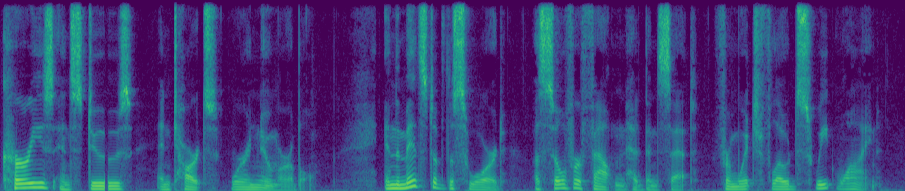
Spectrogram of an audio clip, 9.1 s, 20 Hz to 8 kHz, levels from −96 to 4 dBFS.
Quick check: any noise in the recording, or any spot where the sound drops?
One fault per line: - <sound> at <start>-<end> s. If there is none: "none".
- dropout at 1.0-1.1 s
